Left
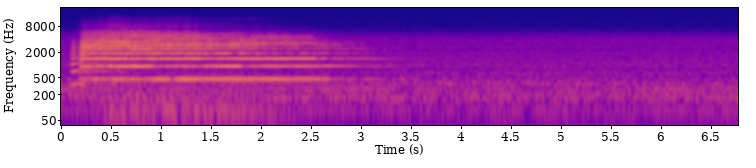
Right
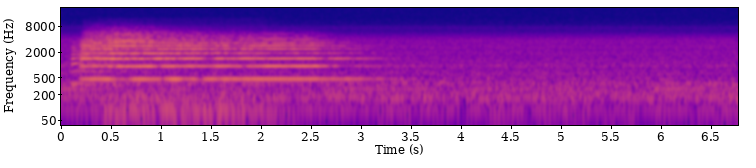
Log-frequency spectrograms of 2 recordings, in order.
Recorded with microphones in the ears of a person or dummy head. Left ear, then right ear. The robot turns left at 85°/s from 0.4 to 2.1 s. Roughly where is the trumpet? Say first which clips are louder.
Left 5 dB; behind left.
